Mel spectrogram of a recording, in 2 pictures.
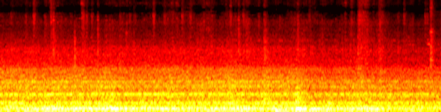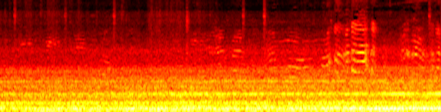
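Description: Tyres roll on the road with a steady roar.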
